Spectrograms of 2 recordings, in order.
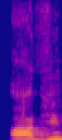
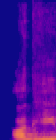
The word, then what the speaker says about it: अधीन: आीन नहीं होता है। अधीन होता है।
